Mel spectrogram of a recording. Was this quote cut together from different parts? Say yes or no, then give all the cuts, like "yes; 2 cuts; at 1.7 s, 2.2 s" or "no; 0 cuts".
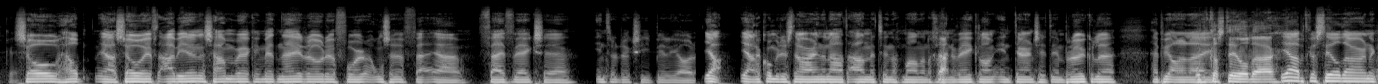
yes; 1 cut; at 6.9 s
